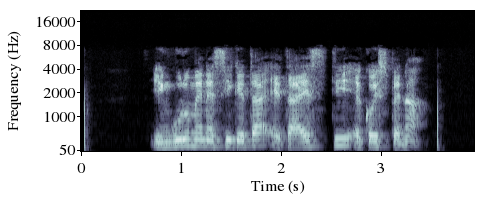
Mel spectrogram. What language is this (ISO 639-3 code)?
eus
